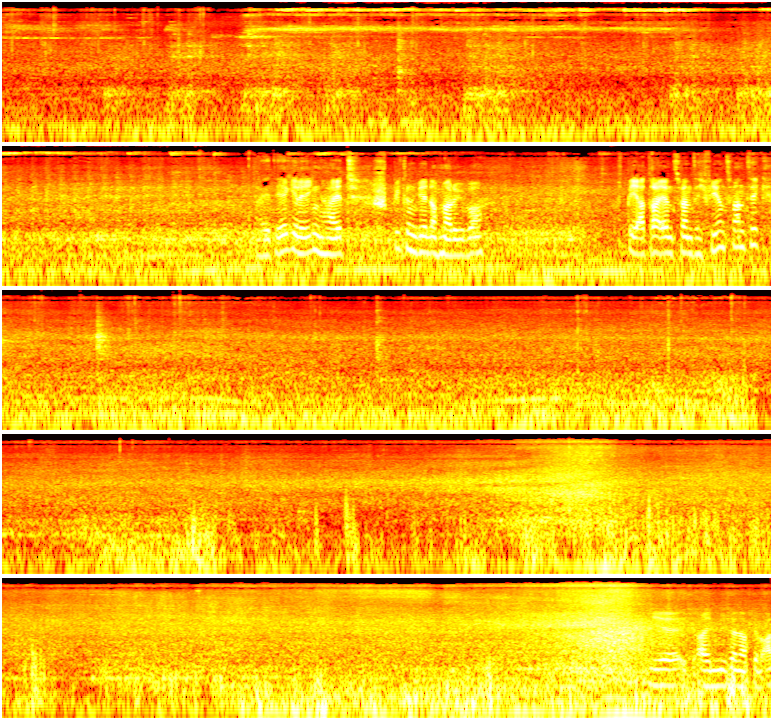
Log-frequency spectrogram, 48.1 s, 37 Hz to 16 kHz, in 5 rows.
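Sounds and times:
road traffic rumble: 0.0s - 48.0s
wind buffeting microphone: 27.0s - 28.8s, 29.8s - 48.0s.

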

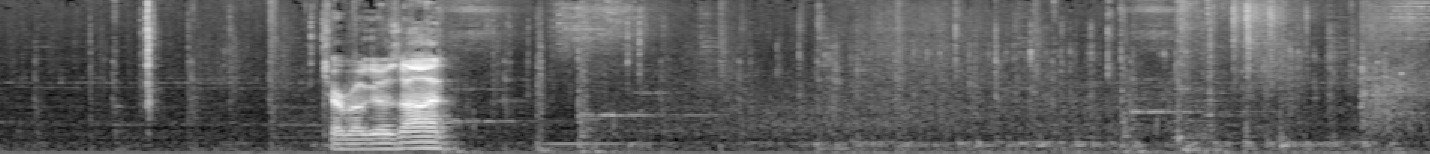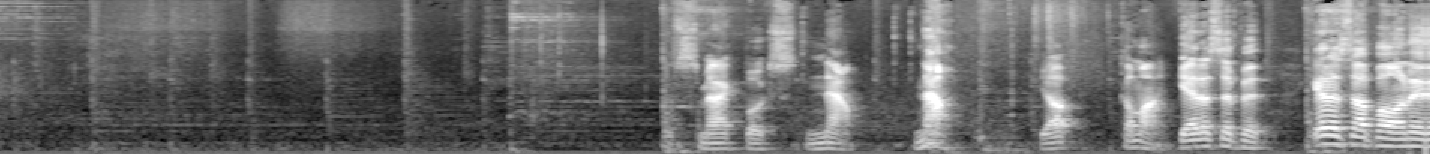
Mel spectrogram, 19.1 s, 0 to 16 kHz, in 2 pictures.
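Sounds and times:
slot game music: 0.0s - 19.0s.

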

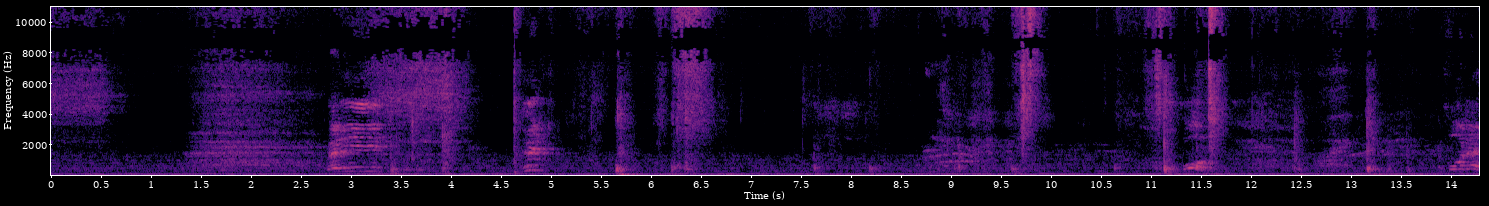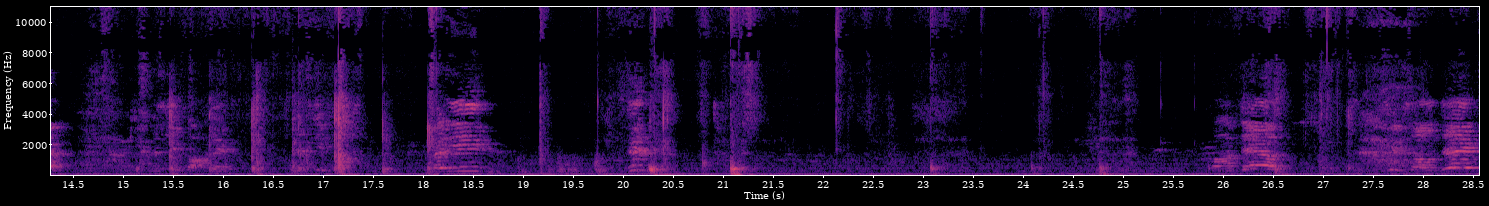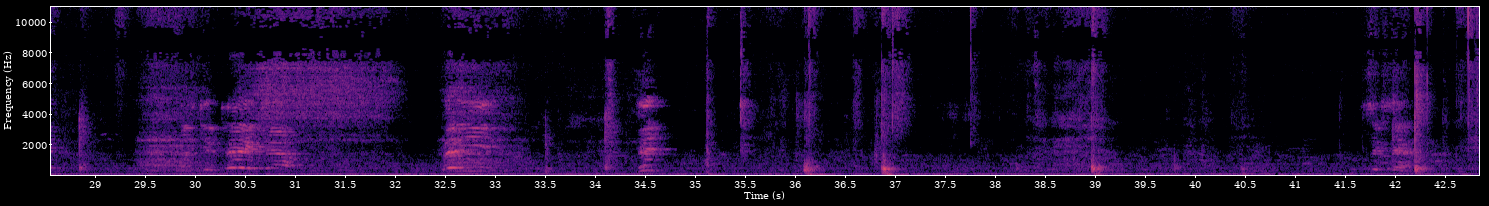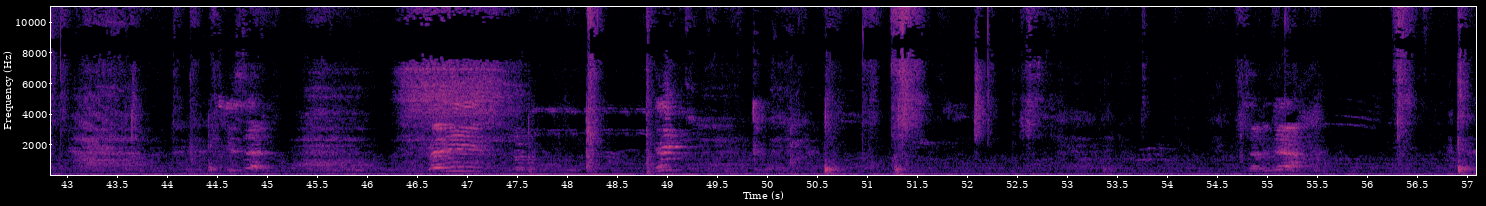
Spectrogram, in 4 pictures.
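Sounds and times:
hard breathing: 0.0s - 4.5s, 27.0s - 34.4s, 42.7s - 48.0s
steady low hum: 0.0s - 57.0s
feet thudding on floor: 5.5s - 6.6s, 19.1s - 21.5s, 35.9s - 37.2s.

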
